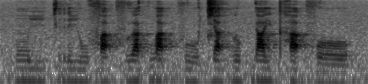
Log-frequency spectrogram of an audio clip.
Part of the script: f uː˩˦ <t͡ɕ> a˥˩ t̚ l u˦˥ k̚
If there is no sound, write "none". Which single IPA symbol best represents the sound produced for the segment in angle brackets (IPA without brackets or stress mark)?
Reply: t͡ɕ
